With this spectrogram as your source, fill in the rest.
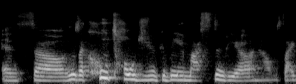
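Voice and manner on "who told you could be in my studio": put-on mean, powerful, domineering man's tone. Retelling what a man said on finding the speaker in his studio, imitating a mean, powerful man. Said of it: "he was so mean and powerful".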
